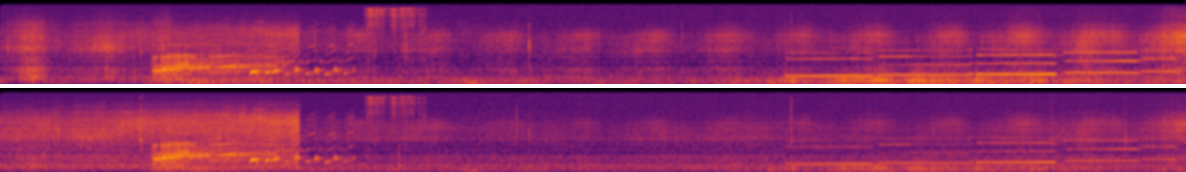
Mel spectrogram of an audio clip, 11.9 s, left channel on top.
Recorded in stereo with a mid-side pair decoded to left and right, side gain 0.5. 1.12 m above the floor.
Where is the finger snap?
65° left.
